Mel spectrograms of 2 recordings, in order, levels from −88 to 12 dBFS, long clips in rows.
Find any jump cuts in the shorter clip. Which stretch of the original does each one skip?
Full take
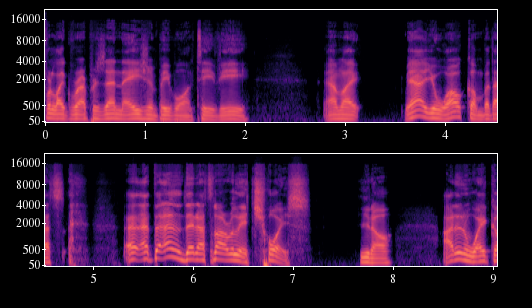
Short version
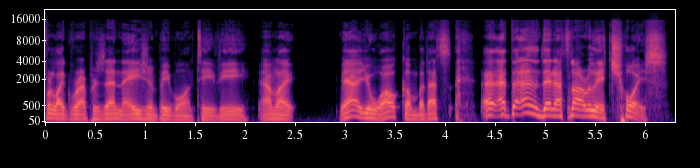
2.1 s to 2.7 s, 5.0 s to 5.2 s

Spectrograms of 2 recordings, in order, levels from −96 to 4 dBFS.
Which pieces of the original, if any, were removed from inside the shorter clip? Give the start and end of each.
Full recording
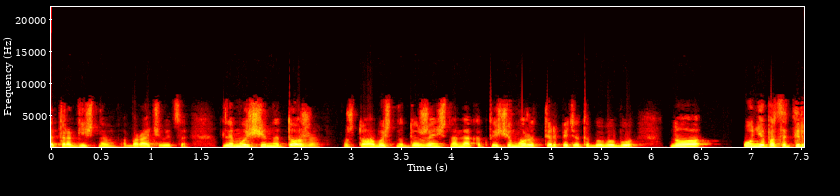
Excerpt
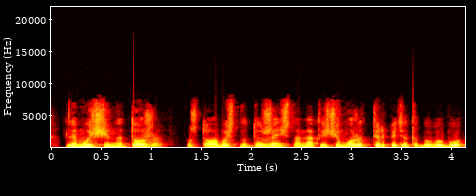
4.2 s to 4.4 s

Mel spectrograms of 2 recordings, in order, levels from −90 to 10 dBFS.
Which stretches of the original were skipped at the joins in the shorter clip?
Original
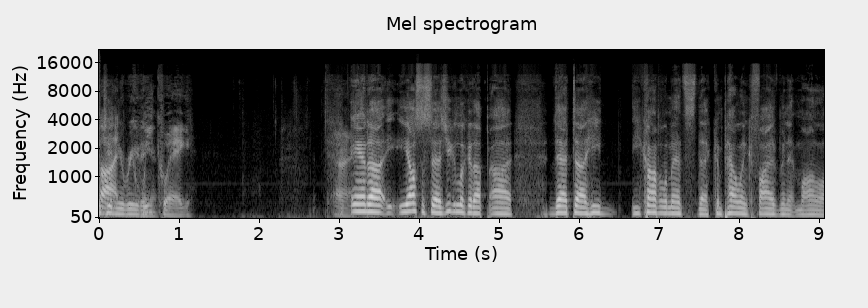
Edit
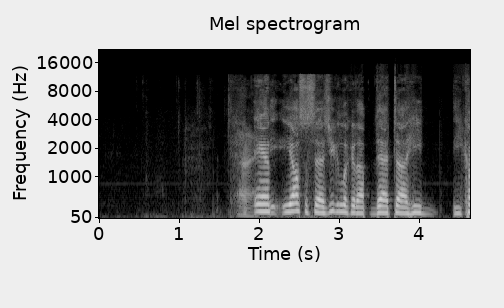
3.3 s to 3.6 s, 4.8 s to 5.6 s

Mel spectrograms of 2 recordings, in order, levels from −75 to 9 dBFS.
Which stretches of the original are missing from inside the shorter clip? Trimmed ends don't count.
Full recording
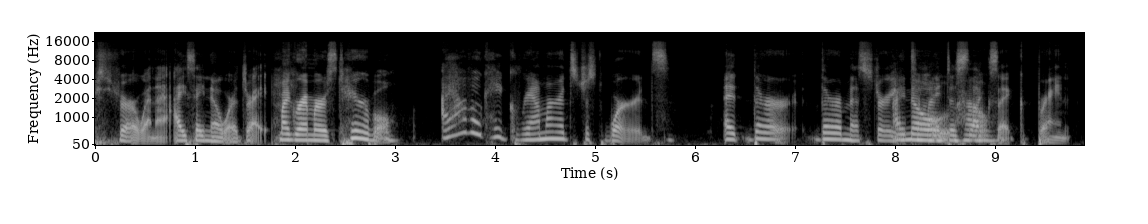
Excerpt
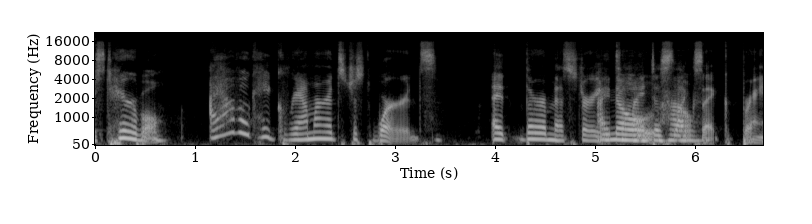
6.5 s to 7.1 s

